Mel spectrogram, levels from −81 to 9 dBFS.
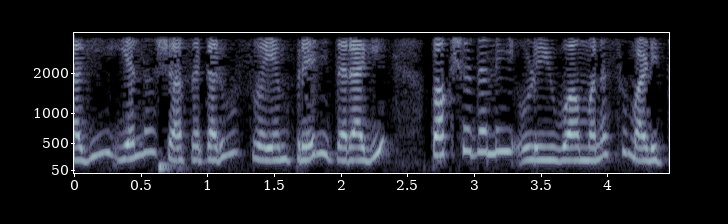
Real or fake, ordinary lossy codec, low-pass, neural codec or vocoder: real; none; 3.6 kHz; none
